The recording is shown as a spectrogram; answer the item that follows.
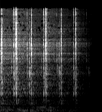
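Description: Clock-ticking countdown sound effect, about three sharp ticks a second, growing fainter and stopping about one and a half seconds in, then dead silence.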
